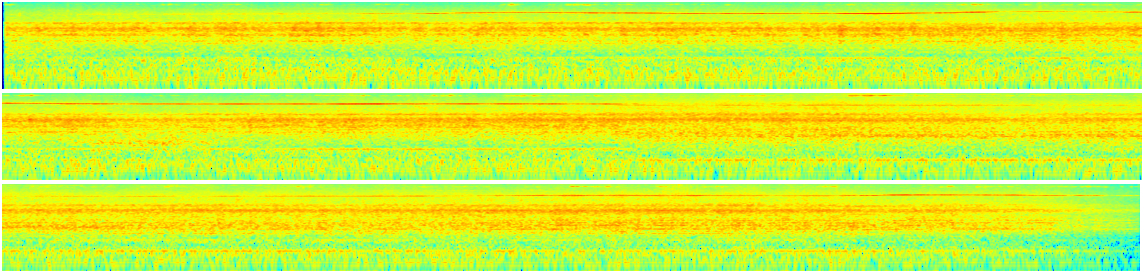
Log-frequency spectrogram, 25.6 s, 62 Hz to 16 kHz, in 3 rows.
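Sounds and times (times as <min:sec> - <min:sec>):
Claas combine harvester: 0:00.0 - 0:25.6.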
